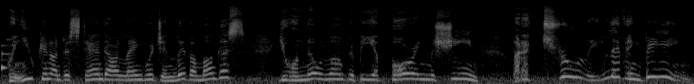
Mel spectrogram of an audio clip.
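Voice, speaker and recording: Young ambitious inventor, high animated voice, hissy tape recording. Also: male voice, moderate pace. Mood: eager. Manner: eager, musing, talking to his machine. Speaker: expelled researcher on a tape. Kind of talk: video game voice acting.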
